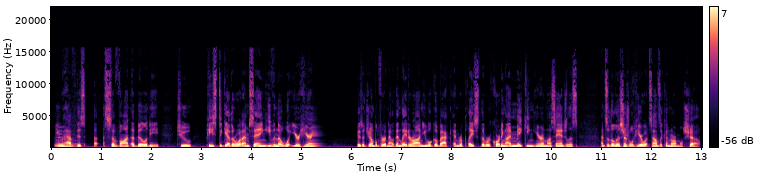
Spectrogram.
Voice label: clip of what sounds like with dropouts and jumbling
